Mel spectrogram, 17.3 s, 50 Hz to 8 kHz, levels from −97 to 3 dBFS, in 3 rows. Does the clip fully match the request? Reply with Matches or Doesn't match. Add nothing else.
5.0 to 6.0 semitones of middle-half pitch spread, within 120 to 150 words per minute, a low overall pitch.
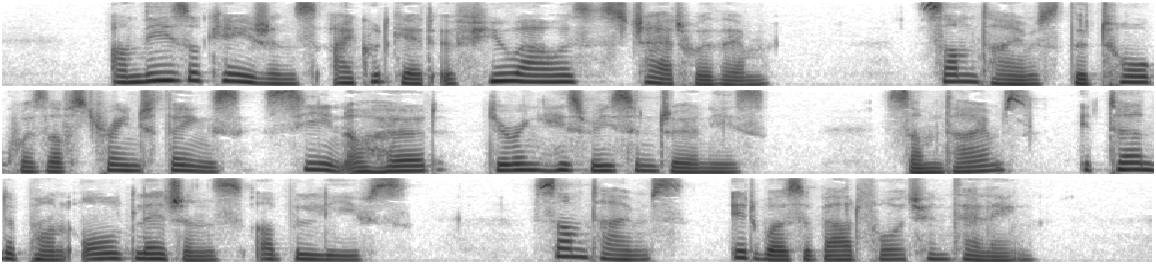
Doesn't match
